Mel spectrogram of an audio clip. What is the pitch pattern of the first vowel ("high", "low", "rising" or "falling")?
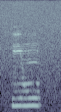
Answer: high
